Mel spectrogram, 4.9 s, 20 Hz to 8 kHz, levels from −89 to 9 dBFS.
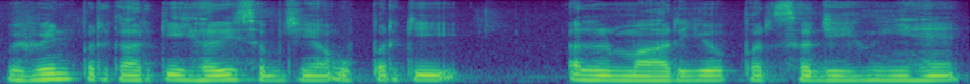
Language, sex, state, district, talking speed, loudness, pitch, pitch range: Hindi, male, Uttar Pradesh, Lalitpur, 150 wpm, -15 LUFS, 125 Hz, 120-130 Hz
